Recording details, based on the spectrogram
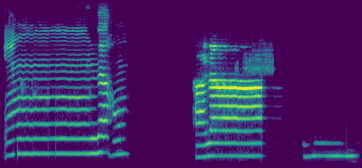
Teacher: And here as well we have a noon mushaddad. So this is a bit stronger nasal sound.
